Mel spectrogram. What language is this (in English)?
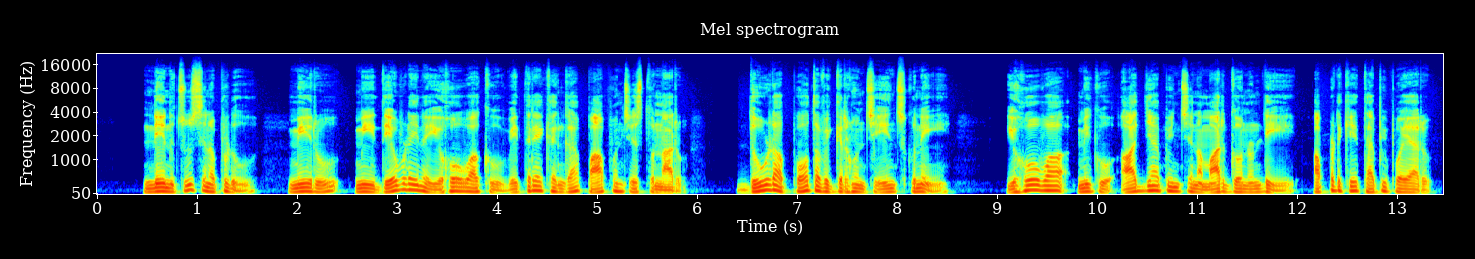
Telugu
